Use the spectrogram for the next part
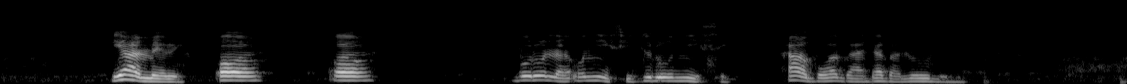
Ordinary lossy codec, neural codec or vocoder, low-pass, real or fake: none; codec, 16 kHz, 4 kbps, FunCodec, trained on Chinese and English, 50 frames a second; 7.2 kHz; fake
